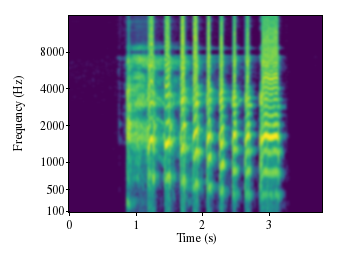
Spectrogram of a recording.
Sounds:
Laughter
